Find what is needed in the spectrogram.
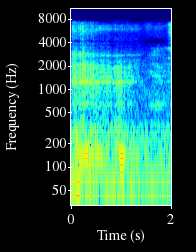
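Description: A man imitating snoring: a breathy, rasping snore through the open mouth that fades in the second half, mimicking a dog sound asleep.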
